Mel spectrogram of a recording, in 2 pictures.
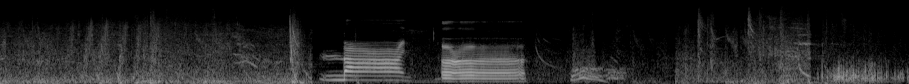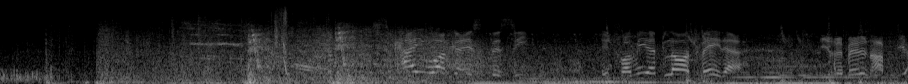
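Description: Laser blasters fire in rapid bursts.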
